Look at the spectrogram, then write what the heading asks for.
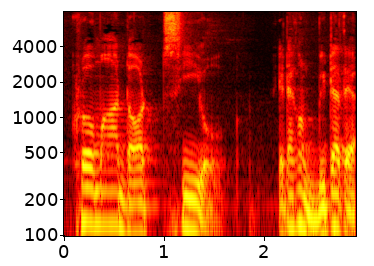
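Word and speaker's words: Khroma: সো এটা গেল writer, ওকে, আরেকটা আমি দেখাবো তোমাদেরকে, সেটার নাম হচ্ছে, এটা একটু উচ্চারণ করাটা খুব টাফ, হ্যাঁ, এটার নাম হচ্ছে ক্রোমা, কে এইচ আর ও এম এ, ক্রোমা ডট সিও, এটা এখন বিটাতে আছে, এখানে যে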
